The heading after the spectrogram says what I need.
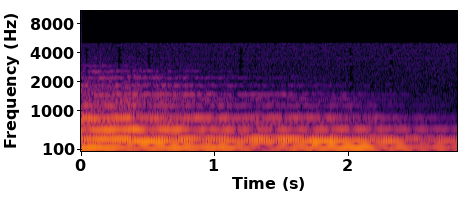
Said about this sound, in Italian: Ovviamente le campane non funzionavano proprio benissimo, soprattutto per quelli che non vivevano nelle immediate vicinanze della chiesa.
